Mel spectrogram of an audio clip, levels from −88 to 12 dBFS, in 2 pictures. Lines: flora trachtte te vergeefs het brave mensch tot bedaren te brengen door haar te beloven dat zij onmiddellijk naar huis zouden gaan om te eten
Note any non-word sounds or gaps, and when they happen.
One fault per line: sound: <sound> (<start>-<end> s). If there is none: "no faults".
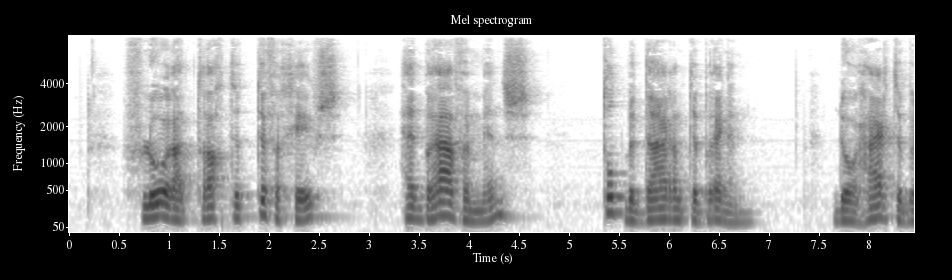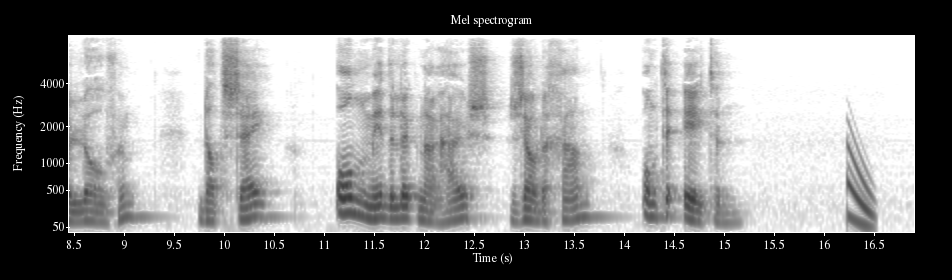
sound: chirp (16.2-16.5 s)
